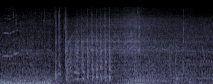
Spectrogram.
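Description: Safari game-drive vehicle's engine starting up, with a quick run of clicks about a second in, then running as the vehicle sets off.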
